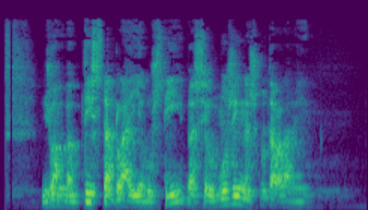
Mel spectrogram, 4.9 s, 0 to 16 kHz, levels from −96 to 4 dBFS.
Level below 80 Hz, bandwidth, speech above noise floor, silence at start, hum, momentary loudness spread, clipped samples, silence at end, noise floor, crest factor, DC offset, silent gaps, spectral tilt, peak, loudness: -64 dBFS; 11.5 kHz; 44 dB; 0.05 s; none; 13 LU; under 0.1%; 0.8 s; -64 dBFS; 20 dB; under 0.1%; none; -5 dB/octave; 0 dBFS; -20 LUFS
